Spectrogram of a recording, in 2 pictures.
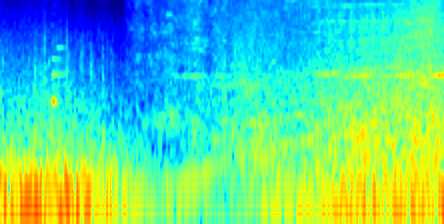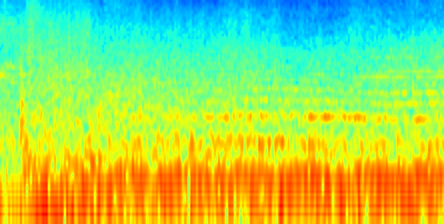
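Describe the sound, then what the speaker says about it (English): A deep ground-shaking rumble in Genshin Impact, a loud, swelling low roar with grinding, sweeping tones, building and sustaining for several seconds with no voices over it. "The ground, it's shaking."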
